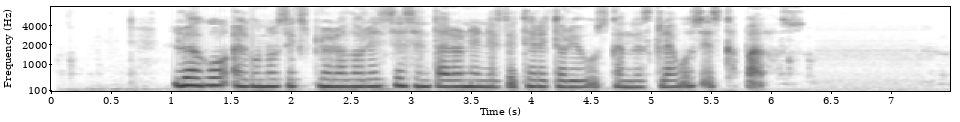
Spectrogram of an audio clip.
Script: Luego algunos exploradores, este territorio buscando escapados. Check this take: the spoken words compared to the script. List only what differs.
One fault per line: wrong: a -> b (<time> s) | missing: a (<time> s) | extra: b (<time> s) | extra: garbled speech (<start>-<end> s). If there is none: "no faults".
extra: se asentaron en (2.8 s)
extra: esclavos (4.9 s)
